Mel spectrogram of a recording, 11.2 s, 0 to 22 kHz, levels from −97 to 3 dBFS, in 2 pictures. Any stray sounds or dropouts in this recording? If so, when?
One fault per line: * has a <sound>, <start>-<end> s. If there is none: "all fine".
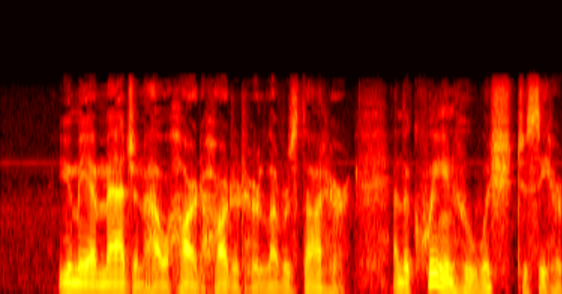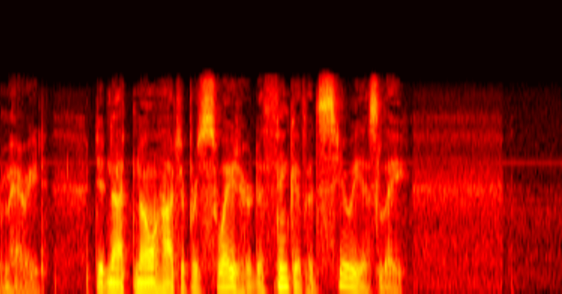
all fine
